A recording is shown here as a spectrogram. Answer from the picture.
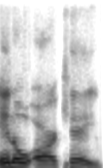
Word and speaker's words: Newark: Newark. Who was that? Lance Meyer. Who is that? Newark. Yeah. It's Nork, bro. Hey man, listen, just because y'all pronounce stuff funky don't mean make it right.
